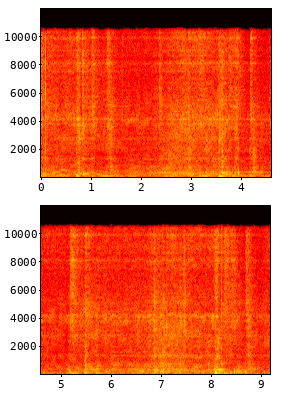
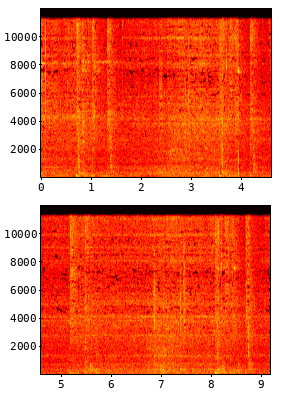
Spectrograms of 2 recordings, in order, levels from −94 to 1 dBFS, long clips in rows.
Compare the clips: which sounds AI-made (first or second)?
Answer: first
